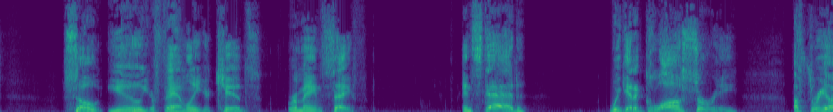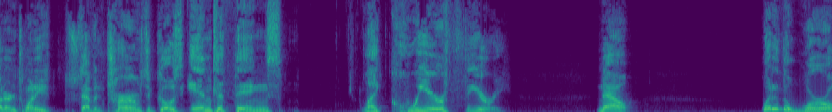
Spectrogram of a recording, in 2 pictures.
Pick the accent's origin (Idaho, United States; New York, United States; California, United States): New York, United States; Scarsdale; I grew up in Scarsdale, New York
